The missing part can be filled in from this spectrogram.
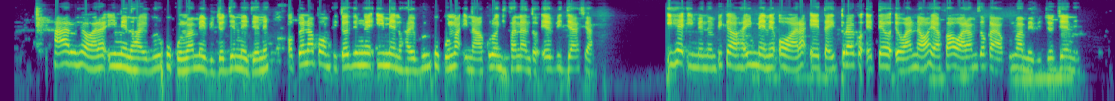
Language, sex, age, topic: Oshiwambo, female, 18-24, agriculture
